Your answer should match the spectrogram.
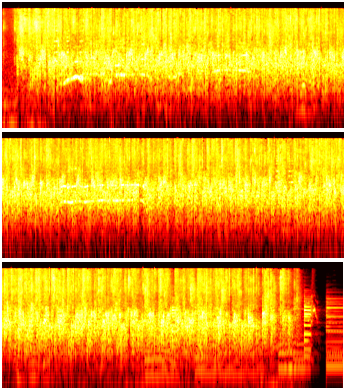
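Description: Audience applauding steadily, with a few cheering voices in the first half. Guitar music comes in quietly under the clapping near the end, and the applause cuts off suddenly.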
